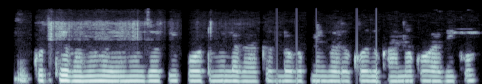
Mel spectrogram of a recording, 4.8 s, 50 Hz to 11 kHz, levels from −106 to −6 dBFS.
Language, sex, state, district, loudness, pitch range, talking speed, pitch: Hindi, female, Bihar, East Champaran, -23 LUFS, 185-190 Hz, 225 wpm, 185 Hz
